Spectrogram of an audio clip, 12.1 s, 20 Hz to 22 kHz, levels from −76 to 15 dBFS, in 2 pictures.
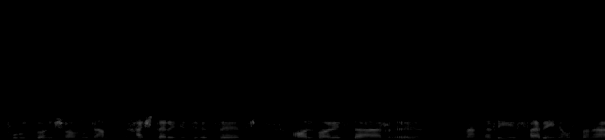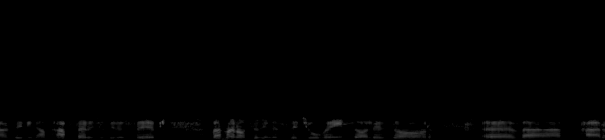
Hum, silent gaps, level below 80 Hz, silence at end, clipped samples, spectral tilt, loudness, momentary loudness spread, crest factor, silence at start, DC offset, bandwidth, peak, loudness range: none; none; under -90 dBFS; 0 s; under 0.1%; 3 dB/octave; -57 LUFS; 11 LU; 22 dB; 0.05 s; under 0.1%; 4.2 kHz; -36 dBFS; 5 LU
